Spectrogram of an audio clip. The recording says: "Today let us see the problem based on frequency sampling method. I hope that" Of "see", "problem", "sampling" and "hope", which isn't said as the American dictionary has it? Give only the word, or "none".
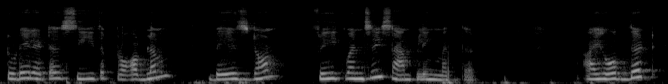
none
